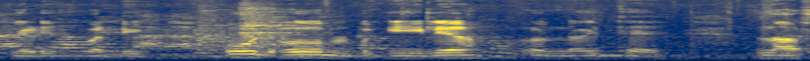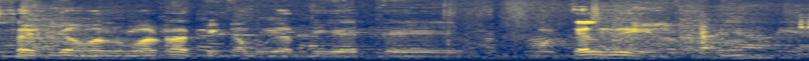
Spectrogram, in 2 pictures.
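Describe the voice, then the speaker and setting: A man with a fairly low pitch is heard over noticeable background noise, with audible echo in the room. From Punjab, India (Hoshiarpur district). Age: 70s. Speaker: immigrant farmer. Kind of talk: oral history interview. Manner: soft-spoken; halting. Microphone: too quiet, camera moved closer.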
